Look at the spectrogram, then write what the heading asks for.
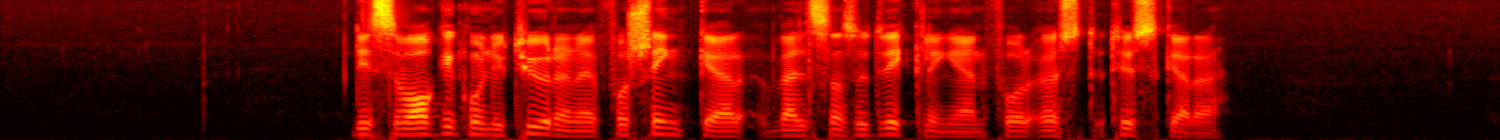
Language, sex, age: Norwegian, male, 39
